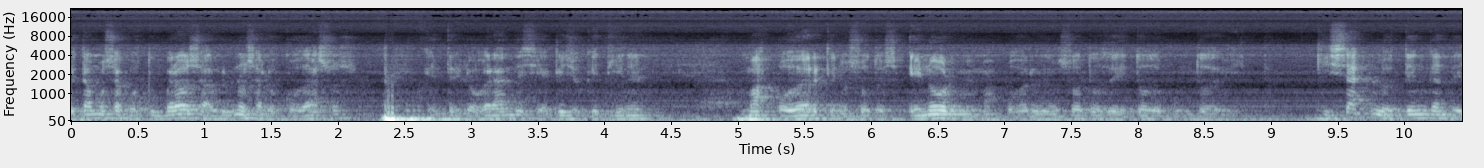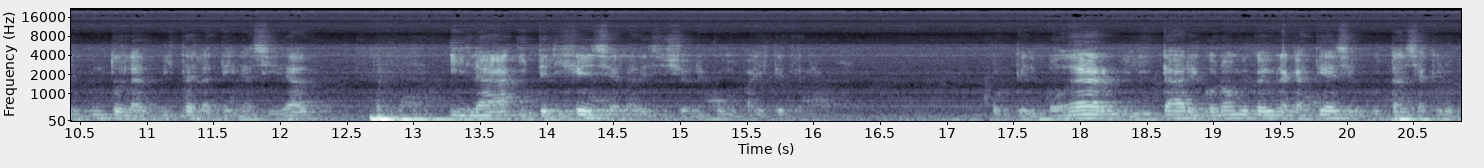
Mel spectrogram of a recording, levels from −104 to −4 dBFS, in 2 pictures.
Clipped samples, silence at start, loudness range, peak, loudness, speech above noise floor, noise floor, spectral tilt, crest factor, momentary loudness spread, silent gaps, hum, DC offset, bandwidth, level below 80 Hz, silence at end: under 0.1%; 0 s; 10 LU; 0 dBFS; -24 LUFS; 18 dB; -45 dBFS; -6.5 dB/octave; 24 dB; 20 LU; none; none; under 0.1%; over 20 kHz; -40 dBFS; 0 s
